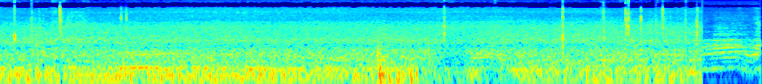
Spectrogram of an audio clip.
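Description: Wind buffeting a phone microphone outdoors: a loud, steady low rumble with a few light clicks, which cuts off suddenly near the end.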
